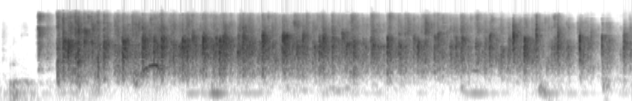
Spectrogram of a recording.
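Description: An audience bursts into sustained applause after a reading, following a brief pause, many hands clapping in a dense, even roar that holds steady for several seconds without fading.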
